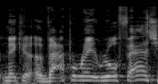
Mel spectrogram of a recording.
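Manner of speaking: ordinary talk, nothing marked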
